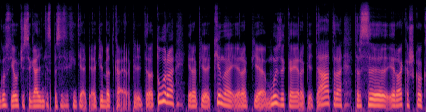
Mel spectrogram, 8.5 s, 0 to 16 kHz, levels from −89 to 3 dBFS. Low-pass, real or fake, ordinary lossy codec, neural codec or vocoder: 14.4 kHz; real; Opus, 64 kbps; none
